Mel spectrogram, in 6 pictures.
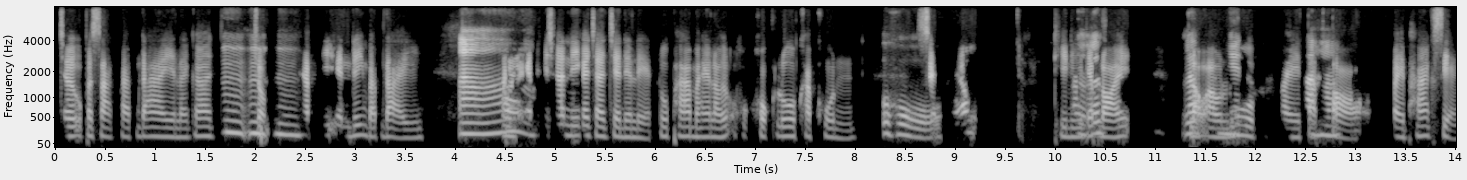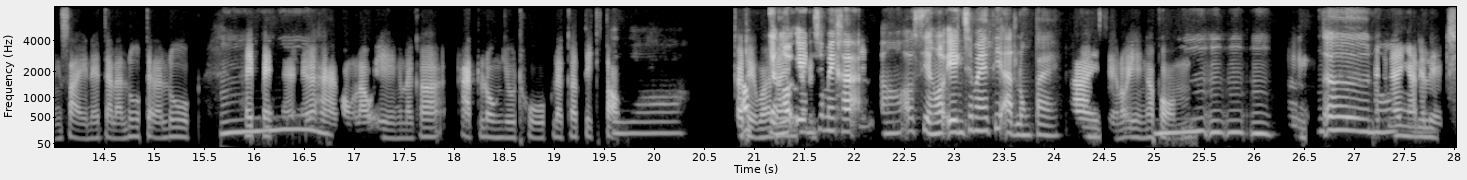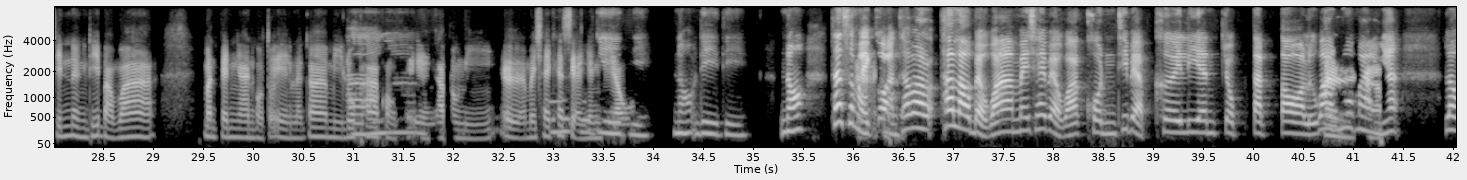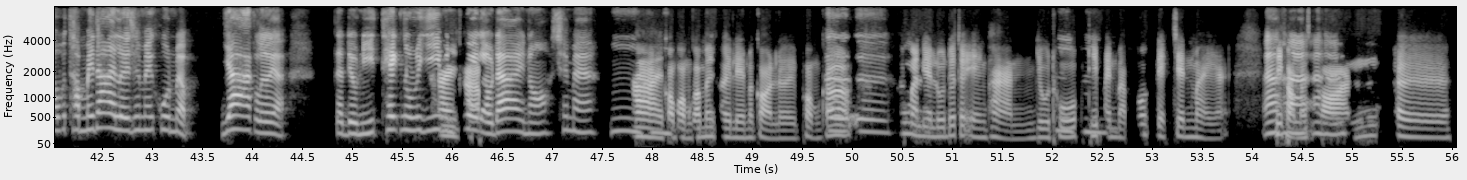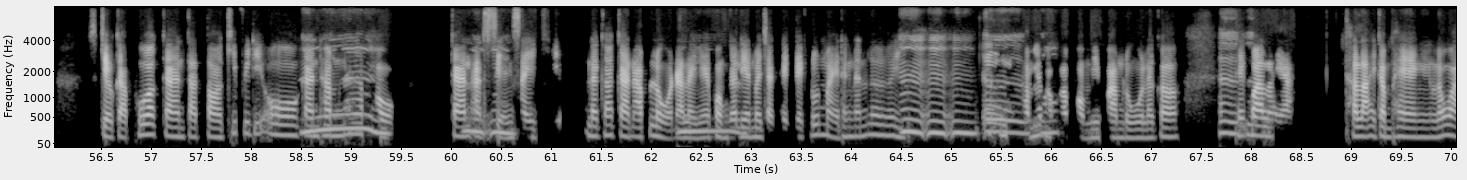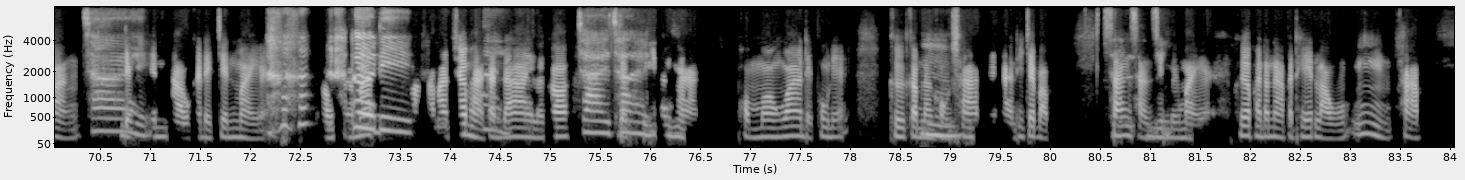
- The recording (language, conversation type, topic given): Thai, unstructured, คุณคิดว่าเทคโนโลยีสามารถช่วยสร้างแรงบันดาลใจในชีวิตได้ไหม?
- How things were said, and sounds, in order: distorted speech; in English: "generate"; mechanical hum; chuckle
